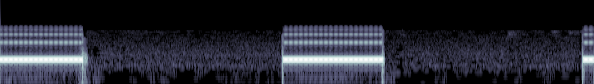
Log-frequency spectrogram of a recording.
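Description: A telephone ringback tone plays while a call is being transferred to another extension: two loud, steady buzzing tones of about two seconds each, separated by a long silence, then a third tone just starting at the end.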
